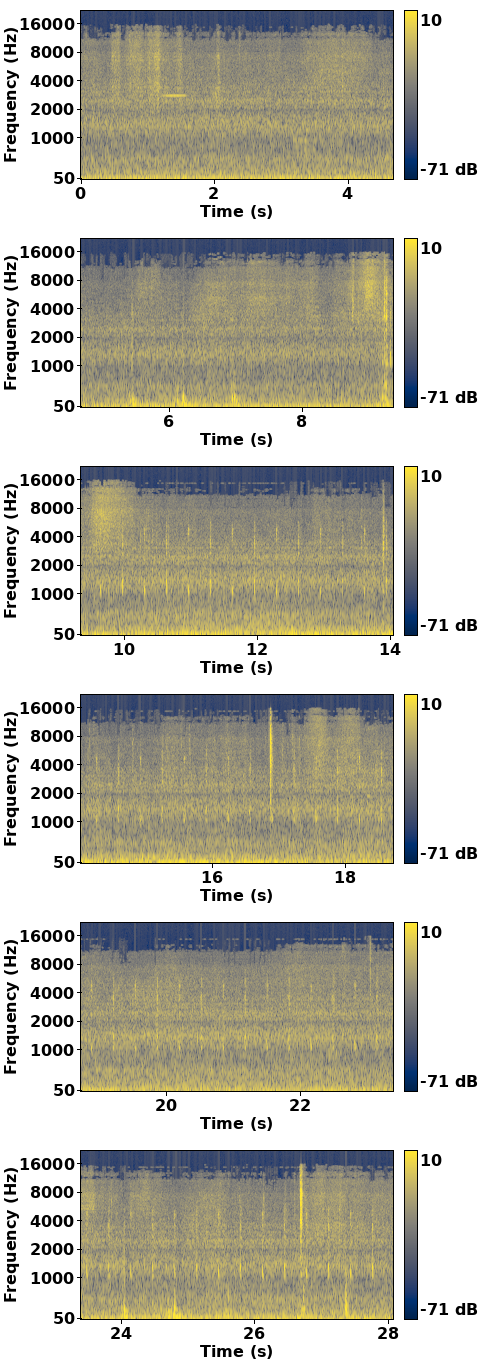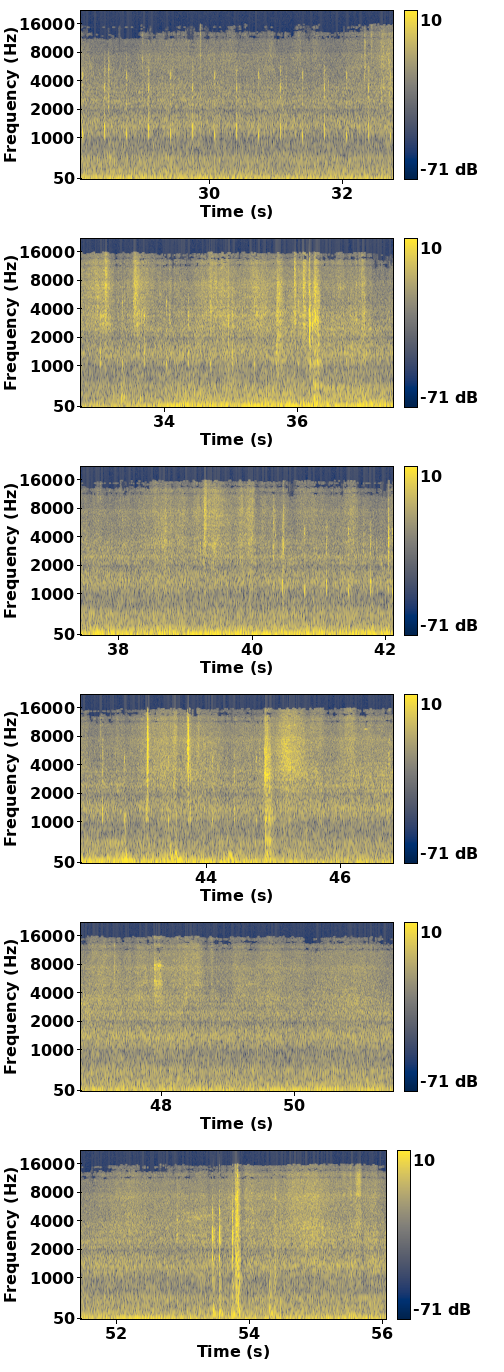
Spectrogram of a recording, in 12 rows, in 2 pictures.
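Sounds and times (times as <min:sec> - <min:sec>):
car engine and road rumble: 0:00.0 - 0:56.0
faint regular ticking: 0:05.3 - 0:50.3.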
